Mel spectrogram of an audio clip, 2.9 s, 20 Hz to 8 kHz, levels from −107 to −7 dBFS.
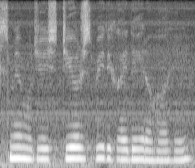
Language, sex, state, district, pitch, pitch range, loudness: Hindi, female, Arunachal Pradesh, Papum Pare, 185 Hz, 175-195 Hz, -15 LUFS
